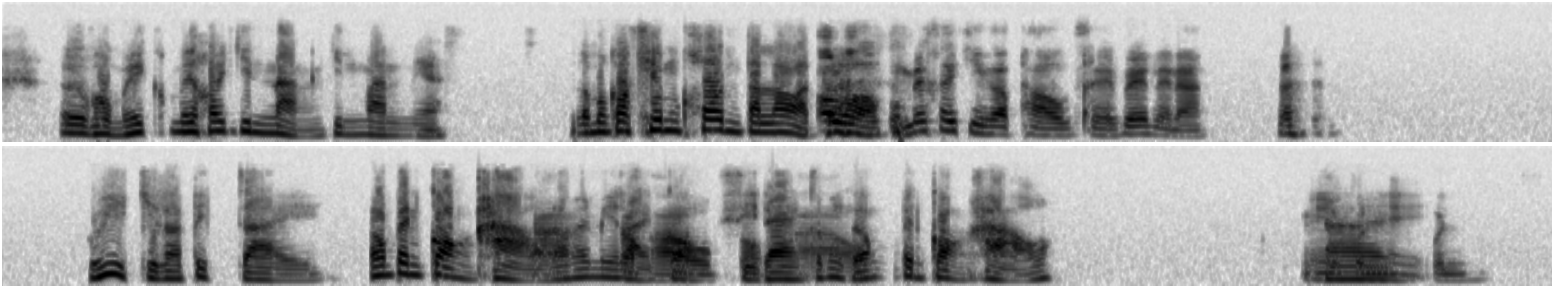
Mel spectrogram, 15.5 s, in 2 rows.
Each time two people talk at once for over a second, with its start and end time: 10.4-12.0

